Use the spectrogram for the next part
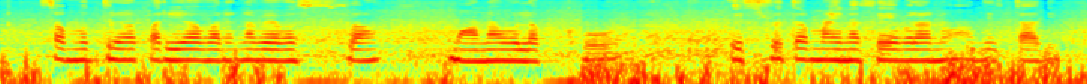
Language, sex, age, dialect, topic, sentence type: Telugu, female, 18-24, Southern, agriculture, statement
